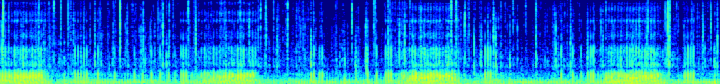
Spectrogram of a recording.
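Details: Purring cat lying at a crackling fireplace; deep, even rumbling comes in clear rhythmic swells about every two and a half seconds, with bright crackles and snaps from the burning fire scattered across the recording.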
